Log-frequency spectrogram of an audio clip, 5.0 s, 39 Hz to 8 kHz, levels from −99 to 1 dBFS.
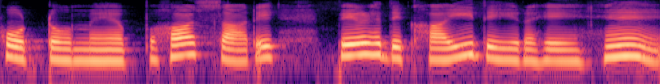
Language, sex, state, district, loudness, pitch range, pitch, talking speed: Hindi, female, Madhya Pradesh, Katni, -16 LUFS, 175-225 Hz, 200 Hz, 110 wpm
